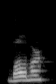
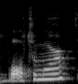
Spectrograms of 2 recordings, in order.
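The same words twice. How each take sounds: First: It is said with the local Maryland pronunciation. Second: It is said with the standard, outsider pronunciation. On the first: The speaker lives in the area. "most people who live in this area say Baltimore" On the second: The speaker is not from the area. "The supposed proper name, I suppose, is Baltimore, and that's what everybody outside of Baltimore says"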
